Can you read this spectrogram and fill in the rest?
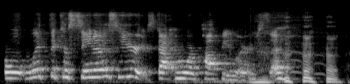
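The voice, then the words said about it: Mississippi Southern American accent. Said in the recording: “From the accent, you can tell it's in Mississippi.”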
